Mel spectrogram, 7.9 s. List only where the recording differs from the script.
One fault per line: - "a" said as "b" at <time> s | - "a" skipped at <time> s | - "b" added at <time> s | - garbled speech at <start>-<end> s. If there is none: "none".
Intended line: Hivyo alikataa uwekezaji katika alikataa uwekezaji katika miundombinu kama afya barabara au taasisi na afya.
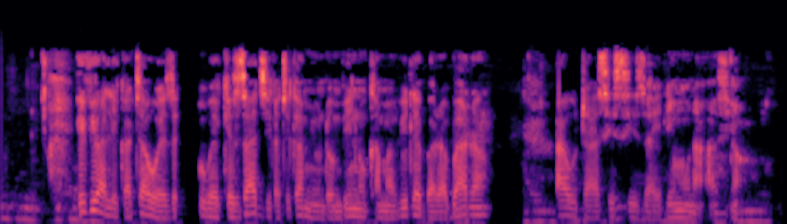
- "alikataa uwekezaji katika" skipped at 3.1 s
- "afya" said as "vile" at 4.0 s
- "za elimu" added at 6.4 s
